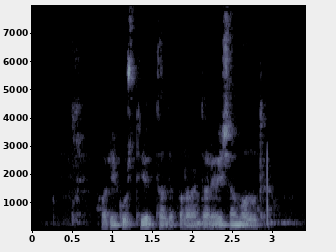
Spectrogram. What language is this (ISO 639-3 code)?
eus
